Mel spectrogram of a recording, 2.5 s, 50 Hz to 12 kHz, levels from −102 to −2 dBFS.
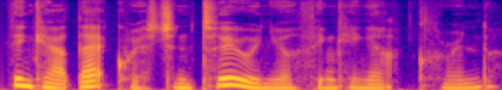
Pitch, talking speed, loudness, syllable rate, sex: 170 Hz, 240 wpm, -20 LUFS, 5.6 syllables/s, female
